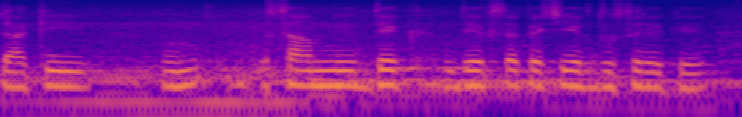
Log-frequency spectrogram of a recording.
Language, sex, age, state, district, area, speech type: Maithili, male, 18-30, Bihar, Sitamarhi, rural, spontaneous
